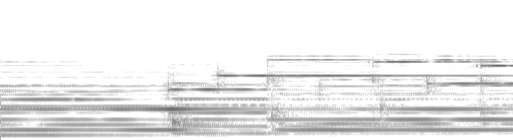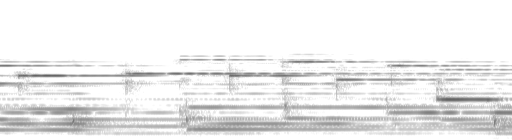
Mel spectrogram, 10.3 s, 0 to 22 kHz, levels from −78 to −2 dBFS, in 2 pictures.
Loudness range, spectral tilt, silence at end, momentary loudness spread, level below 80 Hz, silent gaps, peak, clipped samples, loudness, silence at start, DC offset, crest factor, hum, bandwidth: 4 LU; 1 dB/octave; 0 s; 11 LU; under -90 dBFS; none; -24 dBFS; under 0.1%; -36 LUFS; 0 s; under 0.1%; 14 dB; none; 4.7 kHz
